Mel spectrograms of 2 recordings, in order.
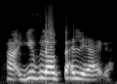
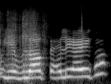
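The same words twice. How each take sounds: First: Falling tune through आएगा, settled; confirming answer. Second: Wondering aloud, आएगा rising; questioning tune. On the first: Vlogger settling which video airs first, confirming with a falling आएगा. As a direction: answer yourself firmly, आएगा going down. Answers her own question. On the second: Vlogger wondering which video airs first, asking with a rise on आएगा. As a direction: lift आएगा at the end as a question. Asks herself, then answers yes. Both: Real, not acted.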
